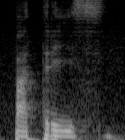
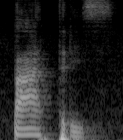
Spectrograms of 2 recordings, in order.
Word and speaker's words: patris: Se você viu patris, será que eu falo patris ou patris? Não existe patris. Não existe oxítona. Então, patris. Duas sílabas.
